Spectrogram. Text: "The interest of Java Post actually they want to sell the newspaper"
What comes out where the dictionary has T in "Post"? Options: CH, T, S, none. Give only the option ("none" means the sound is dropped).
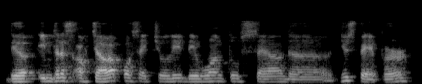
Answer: none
